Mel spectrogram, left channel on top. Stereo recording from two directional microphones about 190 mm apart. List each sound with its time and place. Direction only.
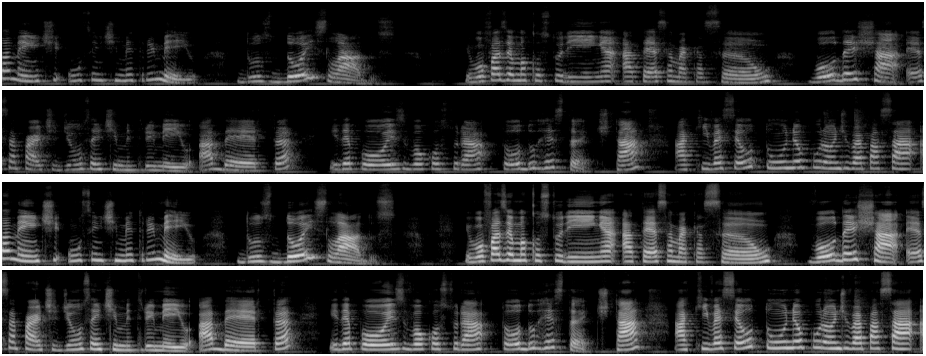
0.0 s speech: 40° right (ahead or behind)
